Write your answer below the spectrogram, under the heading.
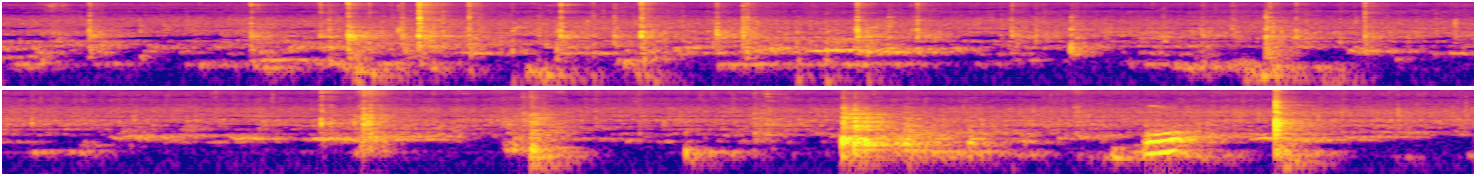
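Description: Metal slotted ladle scraping and clicking irregularly against a metal kadai as boiled, mashed potatoes are stirred into frying onions and tomatoes, over a faint sizzle of the oil. A few louder knocks near the end.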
